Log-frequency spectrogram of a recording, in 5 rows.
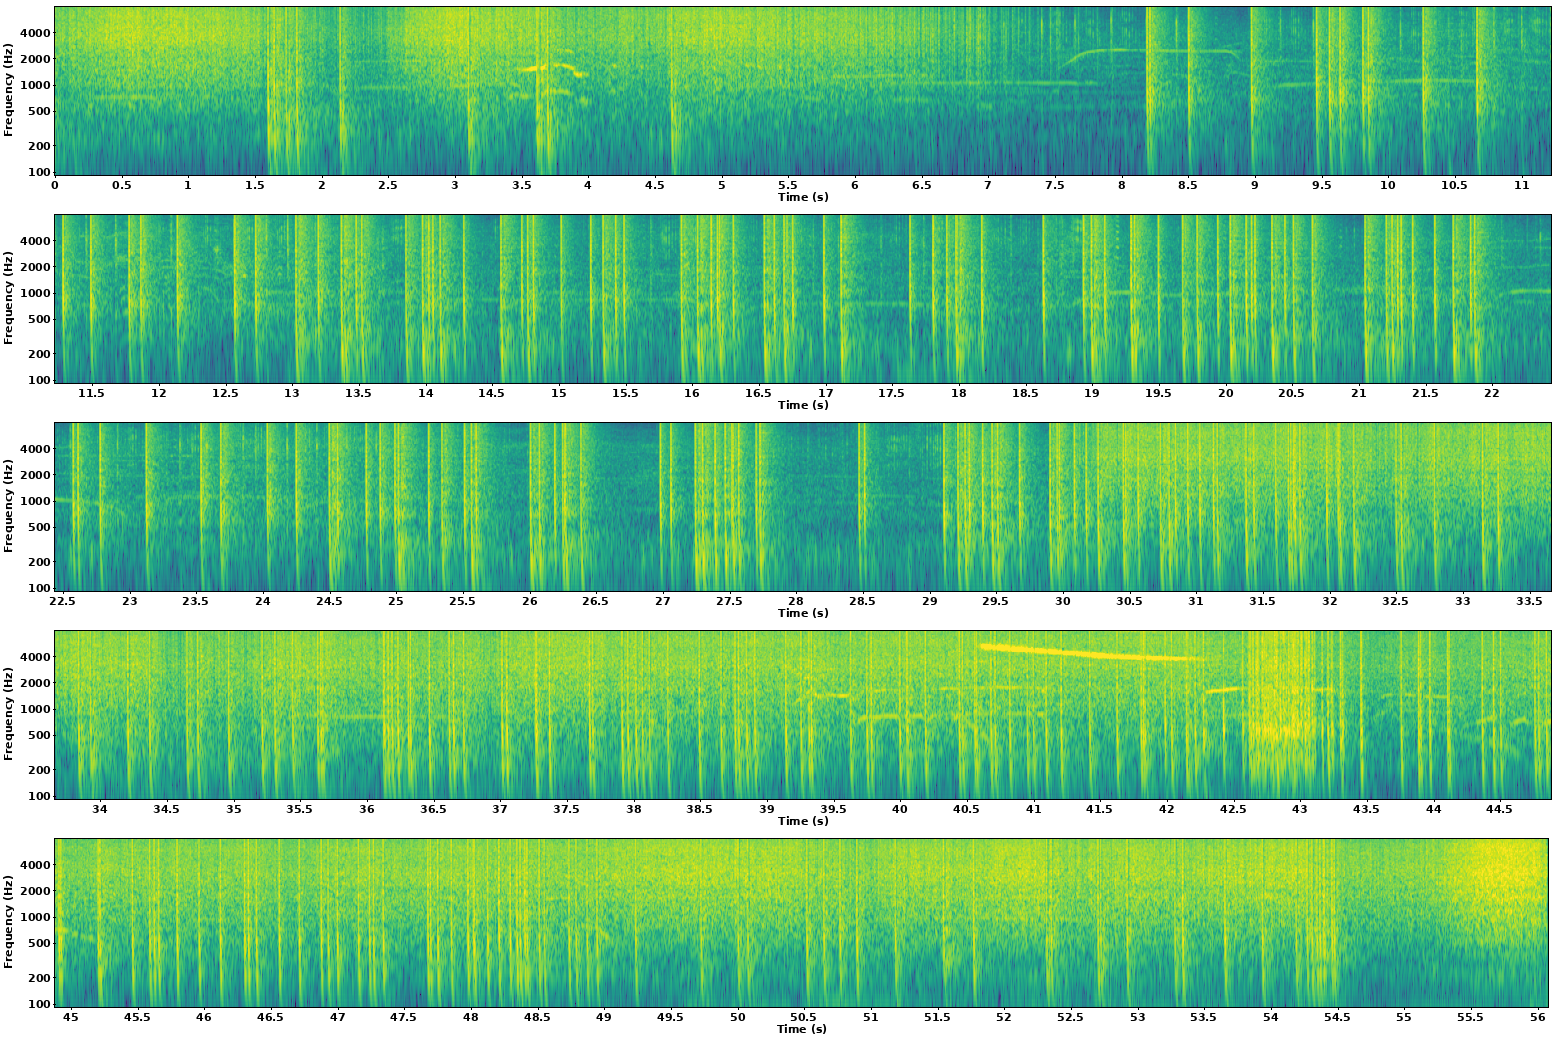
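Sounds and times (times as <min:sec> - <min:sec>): falling firework whistle: 0:00.0 - 0:26.5, 0:33.1 - 0:56.0
fireworks bangs: 0:00.0 - 0:56.0
fireworks crackle: 0:00.0 - 0:56.0.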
